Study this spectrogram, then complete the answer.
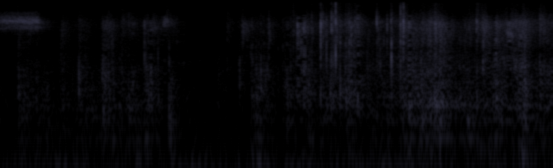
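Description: Plastic bags crinkle and rustle continuously while yarn is handled nearby, with irregular close crackles and soft taps throughout, no voices.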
